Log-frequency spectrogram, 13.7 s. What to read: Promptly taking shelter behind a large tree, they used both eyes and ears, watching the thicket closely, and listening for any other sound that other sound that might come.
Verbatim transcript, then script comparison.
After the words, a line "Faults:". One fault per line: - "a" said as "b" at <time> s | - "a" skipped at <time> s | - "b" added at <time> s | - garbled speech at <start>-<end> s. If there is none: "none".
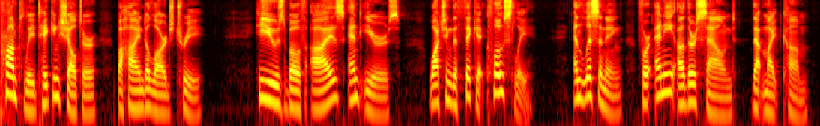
Promptly taking shelter behind a large tree, he used both eyes and ears, watching the thicket closely, and listening for any other sound that might come.
Faults:
- "they" said as "he" at 4.2 s
- "other sound that" skipped at 12.7 s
